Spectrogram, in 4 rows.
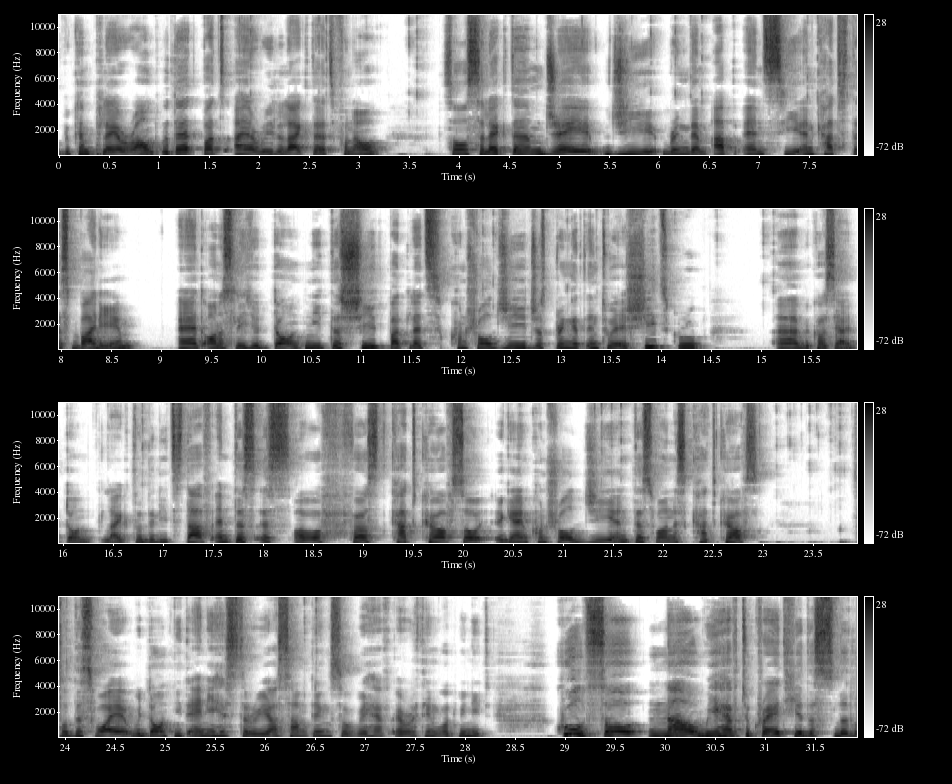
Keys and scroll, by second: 3.0 2, 4.7-5.2 typing, 6.8 c, 9.3 Tab, 11.6 ctrl+g, 12.9-13.6 typing, 13.8 Return, 15.5-16.4 typing, 20.4 ctrl+g, 22.1-23.5 typing, 23.9 Return.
